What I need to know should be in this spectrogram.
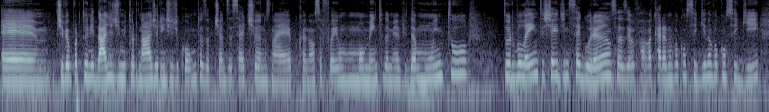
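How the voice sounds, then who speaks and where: Here is an unremarkable speaking voice from a woman, fairly high in pitch. She moves at a fairly quick pace with fairly even intonation. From São Paulo, south zone. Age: 20s. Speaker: merchandising analyst. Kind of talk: podcast interview.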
